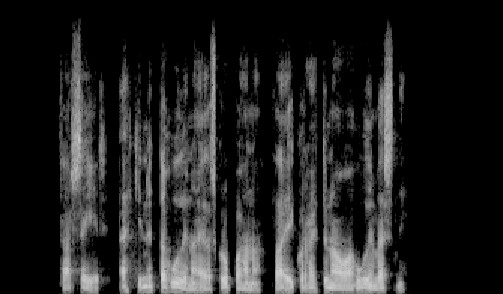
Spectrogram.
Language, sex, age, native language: Icelandic, male, 20-29, Icelandic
